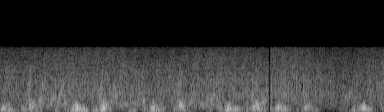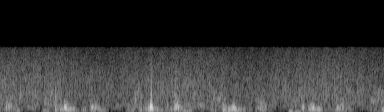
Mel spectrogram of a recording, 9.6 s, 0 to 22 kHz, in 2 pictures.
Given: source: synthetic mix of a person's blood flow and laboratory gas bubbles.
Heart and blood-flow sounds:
Doppler ultrasound of blood flow; precordium
no bubbles
From the record:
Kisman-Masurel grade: 000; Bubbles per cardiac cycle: 0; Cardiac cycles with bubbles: 0%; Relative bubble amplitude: no bubbles discernible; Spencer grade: 0 (complete lack of bubble signals)

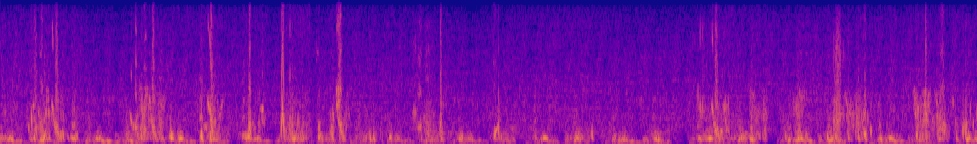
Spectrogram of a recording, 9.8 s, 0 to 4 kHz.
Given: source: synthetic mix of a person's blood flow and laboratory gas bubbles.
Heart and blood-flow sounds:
Doppler ultrasound of blood flow; precordium
0.00-0.08 s: bubbles
0.26-0.81 s: bubbles
1.25-1.71 s: bubbles
1.75-1.81 s: bubbles
1.98-2.25 s: bubbles
2.40-2.65 s: bubbles
2.78-3.11 s: bubbles
3.15-3.23 s: bubbles
3.28-3.50 s: bubbles
3.66-3.78 s: bubbles
4.12-4.46 s: bubbles
4.91-5.02 s: bubbles
5.88-5.96 s: bubbles
6.96-7.29 s: bubbles
7.46-7.68 s: bubbles
7.82-8.11 s: bubbles
8.23-8.75 s: bubbles
9.11-9.78 s: bubbles
From the record:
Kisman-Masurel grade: 243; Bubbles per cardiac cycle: several, 3 to 8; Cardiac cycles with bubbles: 100%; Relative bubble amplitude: loud (0.450 to 0.775); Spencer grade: 3 (all of the cardiac periods contain showers or single bubble signals, but not dominating or overriding the cardiac motion signals); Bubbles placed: anywhere in the cardiac cycle

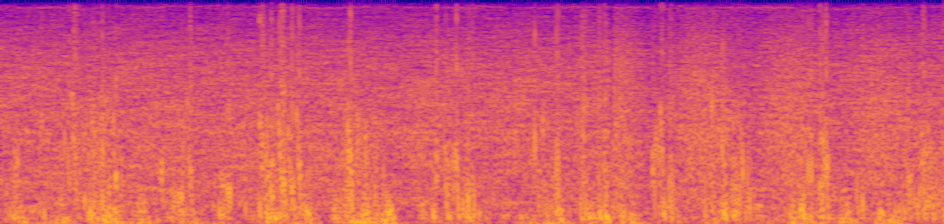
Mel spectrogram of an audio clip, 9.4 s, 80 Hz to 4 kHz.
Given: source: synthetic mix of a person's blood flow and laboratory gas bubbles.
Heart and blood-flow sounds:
Doppler ultrasound of blood flow; precordium
0.08-0.24 s: bubbles
0.37-0.48 s: bubbles
0.61-1.26 s: bubbles
1.51-1.99 s: bubbles
2.17-2.33 s: bubbles
2.42-2.46 s: bubbles
2.55-3.16 s: bubbles
3.37-3.86 s: bubbles
4.29-4.93 s: bubbles
5.32-5.64 s: bubbles
5.78-6.32 s: bubbles
6.49-6.82 s: bubbles
7.02-7.56 s: bubbles
7.86-8.41 s: bubbles
8.53-8.67 s: bubbles
8.93-9.45 s: bubbles
From the record:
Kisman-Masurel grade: 343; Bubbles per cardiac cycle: rolling drumbeat, 9 or more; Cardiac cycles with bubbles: 100%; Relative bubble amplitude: loud (0.450 to 0.775); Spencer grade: 3 (all of the cardiac periods contain showers or single bubble signals, but not dominating or overriding the cardiac motion signals); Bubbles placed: anywhere in the cardiac cycle

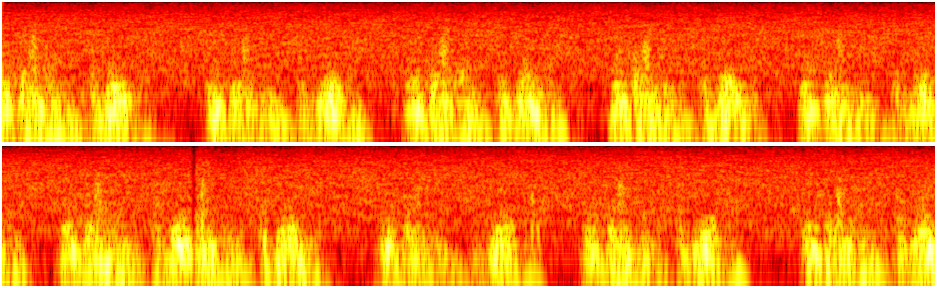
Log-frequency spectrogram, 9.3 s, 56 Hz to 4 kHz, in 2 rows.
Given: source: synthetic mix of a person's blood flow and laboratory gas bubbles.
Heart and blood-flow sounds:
Doppler ultrasound of blood flow; precordium
0.88-0.92 s: bubbles
7.28-7.41 s: bubbles
From the record:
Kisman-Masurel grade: 111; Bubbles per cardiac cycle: 1 to 2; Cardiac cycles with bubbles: 1 to 10%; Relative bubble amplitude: barely perceptible (0.100 to 0.250); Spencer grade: 1 (occasional bubble signal discernible with the cardiac motion signal, with majority of cardiac periods free of bubbles); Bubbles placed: anywhere in the cardiac cycle

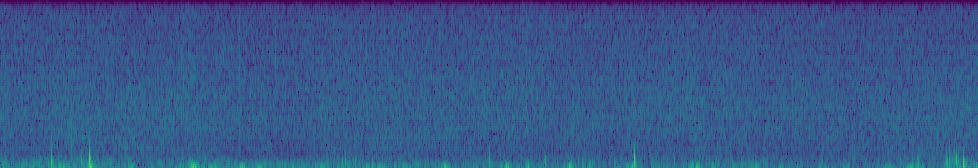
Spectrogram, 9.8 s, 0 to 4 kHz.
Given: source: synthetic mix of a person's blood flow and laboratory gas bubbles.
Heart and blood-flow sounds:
Doppler ultrasound of blood flow; subclavian vein
no bubbles
From the record:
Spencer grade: 0 (complete lack of bubble signals)

